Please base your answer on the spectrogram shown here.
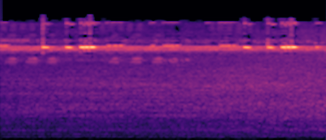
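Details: Two pine crickets call back and forth, competing with bright, high 'chin-chirorin' phrases of two short chirps and a quick trill, repeated.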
